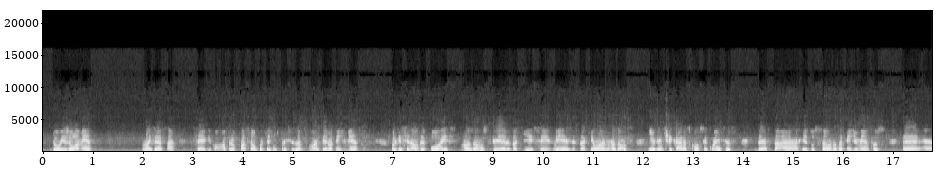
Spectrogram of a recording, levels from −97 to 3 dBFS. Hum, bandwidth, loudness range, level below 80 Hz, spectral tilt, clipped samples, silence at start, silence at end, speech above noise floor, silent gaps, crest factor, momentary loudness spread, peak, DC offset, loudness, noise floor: 60 Hz at -40 dBFS; 4.9 kHz; 2 LU; -52 dBFS; -7.5 dB/octave; under 0.1%; 0.15 s; 0 s; 27 dB; none; 12 dB; 6 LU; 0 dBFS; 0.4%; -11 LUFS; -38 dBFS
